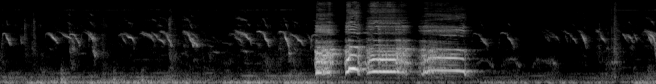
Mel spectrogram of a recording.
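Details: Bangkok chicken cock giving a loud crow, a grating, hoarse call in several surging parts for about a second and a half, set against steady twittering of small birds and a low hum.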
